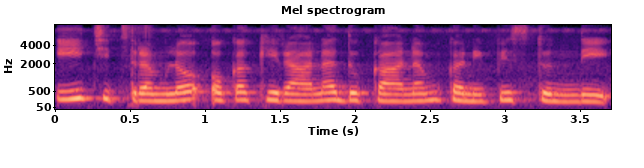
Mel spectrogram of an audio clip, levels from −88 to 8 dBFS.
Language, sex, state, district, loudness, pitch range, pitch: Telugu, female, Telangana, Hyderabad, -15 LUFS, 210-235 Hz, 225 Hz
